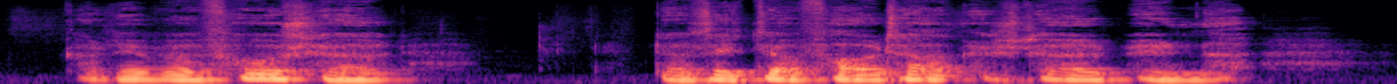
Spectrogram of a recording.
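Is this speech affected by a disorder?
Yes: Parkinson's disease; could not speak properly during earlier sudden spinning vertigo episode, caller noticed voice, ambulance called.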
